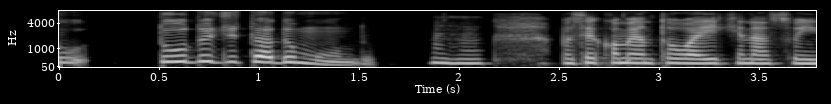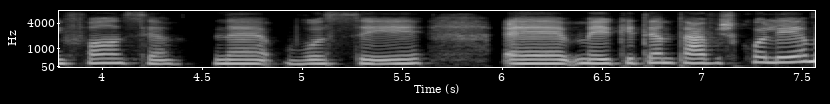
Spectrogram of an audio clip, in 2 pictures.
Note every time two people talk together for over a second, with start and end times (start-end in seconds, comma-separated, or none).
none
